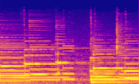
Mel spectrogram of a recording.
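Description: Background music: a plucked acoustic guitar playing a light tune, with new chords and notes struck every half second or so.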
